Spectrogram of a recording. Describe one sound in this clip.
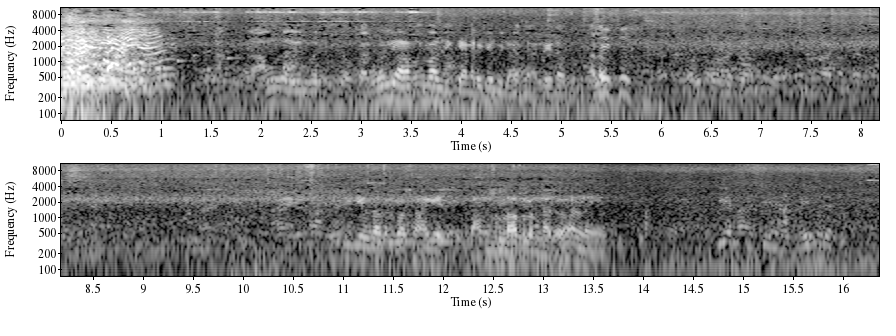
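Men and women talk quietly in the background.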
